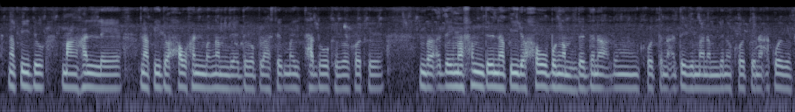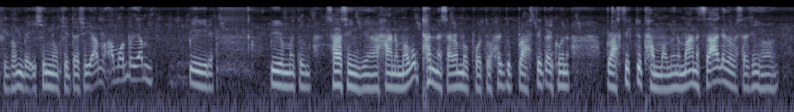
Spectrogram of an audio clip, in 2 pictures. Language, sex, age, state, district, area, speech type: Manipuri, male, 18-30, Manipur, Tengnoupal, urban, spontaneous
